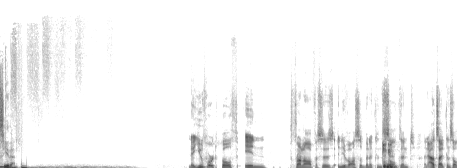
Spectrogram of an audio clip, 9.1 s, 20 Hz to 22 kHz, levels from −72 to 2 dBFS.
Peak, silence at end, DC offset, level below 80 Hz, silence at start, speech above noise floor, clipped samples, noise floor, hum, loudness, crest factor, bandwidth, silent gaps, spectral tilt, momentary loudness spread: -8 dBFS; 0 s; under 0.1%; -54 dBFS; 0 s; 41 dB; under 0.1%; -69 dBFS; none; -28 LUFS; 22 dB; over 20 kHz; 3.04-3.09 s; -4.5 dB/octave; 22 LU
